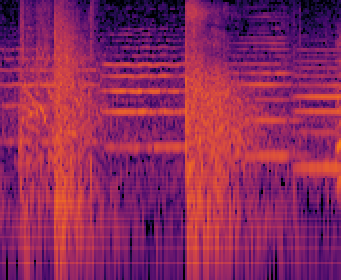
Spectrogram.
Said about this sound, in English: Seething, Woodruff knocks Hatch out with the butt of his musket.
